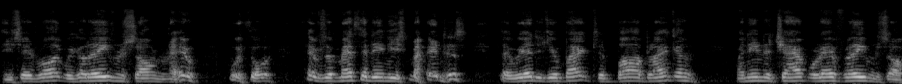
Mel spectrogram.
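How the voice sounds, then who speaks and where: This is a man with a fairly high-pitched voice. He speaks with an East Anglian accent. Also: ordinary pitch variation, moderate pace. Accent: rural East Anglian dialect. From North Essex/West Suffolk border. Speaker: traditional storyteller, wartime gunner. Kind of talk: oral history storytelling.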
